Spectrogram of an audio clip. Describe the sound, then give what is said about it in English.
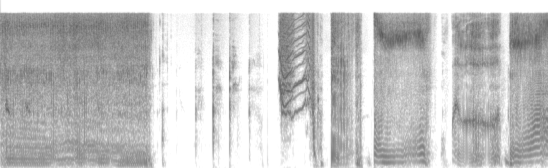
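A voice blows a long, wet raspberry imitating a fart, as a joke about brown noise, followed by several shorter sputtering bursts with brief pauses between them, loud. “That's brown noise. Fart.”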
